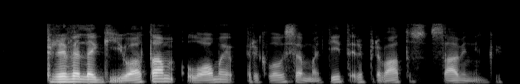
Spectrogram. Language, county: Lithuanian, Vilnius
